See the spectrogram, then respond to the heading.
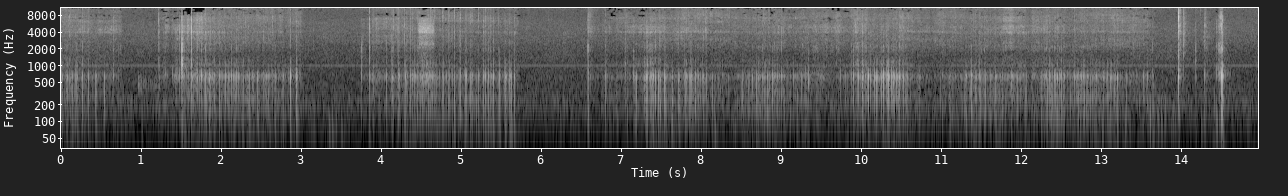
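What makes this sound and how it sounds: Long acrylic nails scratch along the horizontal ribs of a tall, clear, hollow and empty plastic cup, producing bursts of dense, rasping clicks. The scratches come in repeated passes separated by short pauses, with a midrange, buzzy texture centered in the low-mid band and occasional sharper ticks.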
